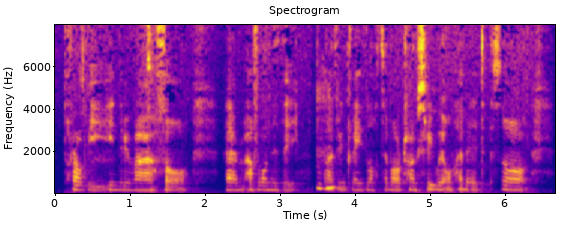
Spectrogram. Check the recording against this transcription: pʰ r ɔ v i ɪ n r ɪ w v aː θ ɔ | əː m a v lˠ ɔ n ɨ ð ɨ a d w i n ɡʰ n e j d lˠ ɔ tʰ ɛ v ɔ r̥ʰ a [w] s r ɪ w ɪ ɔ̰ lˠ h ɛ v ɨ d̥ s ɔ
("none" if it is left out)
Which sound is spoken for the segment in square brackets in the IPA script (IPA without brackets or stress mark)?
w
